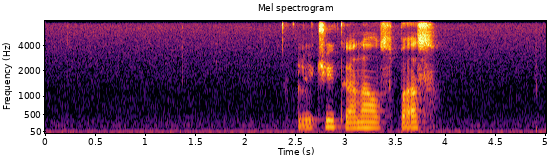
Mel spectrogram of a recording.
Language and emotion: Russian, sad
